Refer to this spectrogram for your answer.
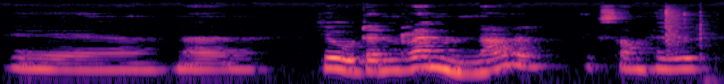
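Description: An older woman, speaking in a reflective interview and pausing often to search for words. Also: mid-range voice, steady tone, warm tone. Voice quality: creaky. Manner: hesitant, halting, many pauses and fillers. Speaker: interviewee, widow and network co-founder. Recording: roomy, echoey room.

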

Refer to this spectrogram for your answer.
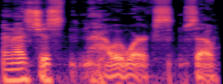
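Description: A man's voice: rumbling low, animated, unhurried, vocal fry, fairly bright tone, husky. A male preacher with an exhausted, worn voice giving a casual, conversational and earnest devotional talk. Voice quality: tired, worn voice from much preaching. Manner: conversational, earnest, often asking "right?" and "you know". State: exhausted-sounding, tired voice.

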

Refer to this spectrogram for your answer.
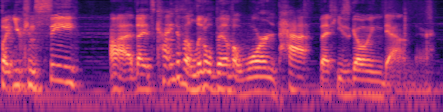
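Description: Low-voiced woman running a tabletop game. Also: very animated, normal speed, faint music behind. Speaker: game master. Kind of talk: casual tabletop game narration.

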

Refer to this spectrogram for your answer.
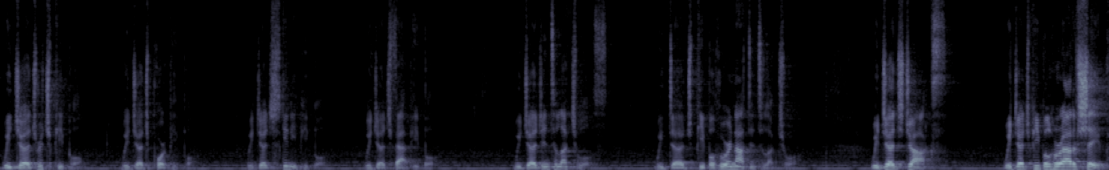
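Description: In a very animated yet unhurried voice, with long pauses, a middle-aged pastor delivers a sermon. He tells stories and acts out the dialogue with rising pitch; the recording has long reverb and faint background noise.

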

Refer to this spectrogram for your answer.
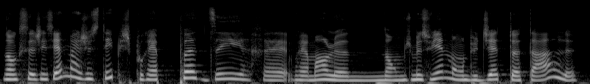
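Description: Smooth-voiced Québécois woman telling stories. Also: a little high, normal speed. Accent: Québécois French. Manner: lively, quotes her own thoughts aloud. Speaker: guest. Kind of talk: casual conversational storytelling.

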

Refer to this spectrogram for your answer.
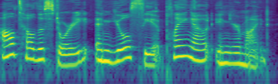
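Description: A woman hosting and narrating stories for children in an expressive, unhurried fireside storytelling manner. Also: mid-range voice, no room sound, clean studio sound. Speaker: children's podcast host and storyteller.

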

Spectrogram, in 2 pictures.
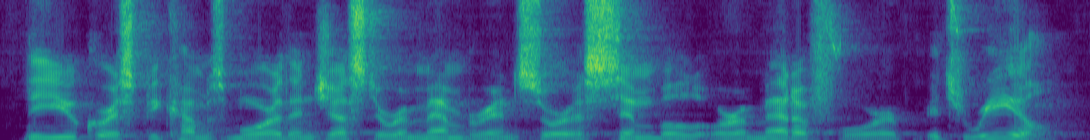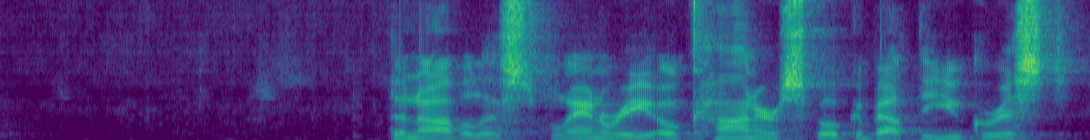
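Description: Preacher guy, lowish voice, thoughtful sermon in church. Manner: reflective, gently personal preaching. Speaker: pastor.

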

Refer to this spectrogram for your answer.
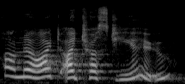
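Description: A woman's voice: high-pitched, expressive, measured pace. An actress playing a wry, teasing female action heroine in a comedy audio drama. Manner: teasing, sardonic.

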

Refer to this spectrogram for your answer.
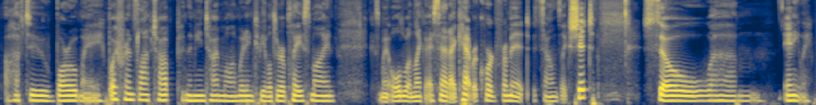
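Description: A woman's voice: rumbling low, vocal fry, warm tone, no room sound, studio quality. A woman podcast host, recording a casual update on her phone, sounding dejected and rambling with many fillers.

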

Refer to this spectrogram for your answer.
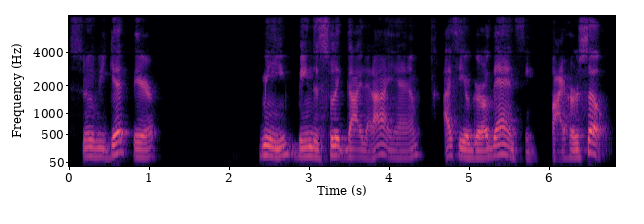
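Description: A man with a New York Puerto Rican accent, a Navy veteran telling stories as a podcast guest, lively and laughing often. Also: medium pitch, unhurried. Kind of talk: casual storytelling.

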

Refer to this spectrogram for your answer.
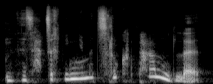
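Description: A woman's voice: high voice, big pitch swings, fast, vocal fry, mellow, breathy edge. A young woman with a Swiss German accent, chatting candidly as a podcast co-host and laughing often. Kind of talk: casual chat.

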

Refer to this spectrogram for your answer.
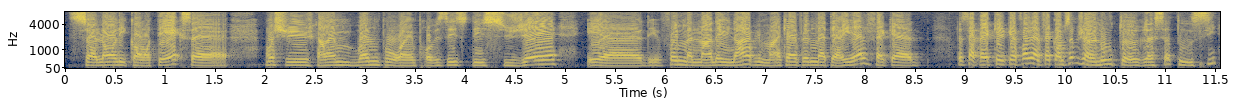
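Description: A comedian from Lac-Saint-Jean, a woman with a Quebec French accent, chats as a guest in a casual podcast conversation. She tells stories in a low-ish, brisk voice and laughs often.

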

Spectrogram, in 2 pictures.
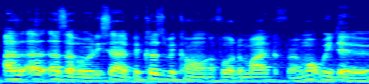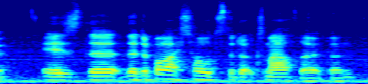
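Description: A young man co-hosting a podcast, telling absurd stories in a deadpan way with frequent restarts. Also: mid-range voice, fast talker, a little hiss or hum. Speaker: podcast co-host. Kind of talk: casual comedic chat.

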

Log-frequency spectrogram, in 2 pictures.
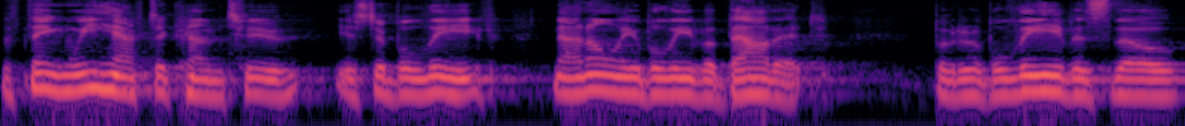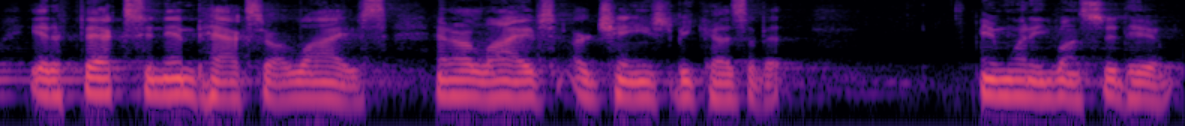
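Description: A middle-aged man preaching a sermon as pastor, rising high and loud when retelling a story and dropping soft for personal asides. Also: in a large hall.

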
